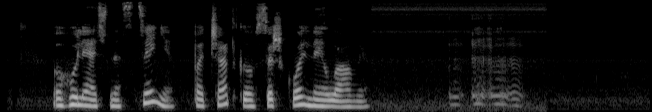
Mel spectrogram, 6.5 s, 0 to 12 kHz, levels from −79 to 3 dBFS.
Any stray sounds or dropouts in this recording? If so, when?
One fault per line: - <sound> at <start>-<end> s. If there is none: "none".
- throat clearing at 4.5-5.3 s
